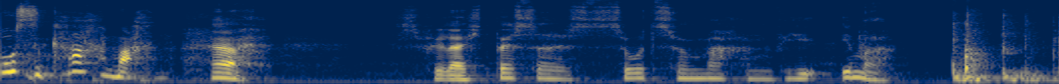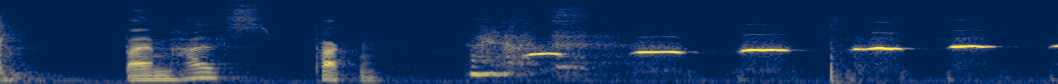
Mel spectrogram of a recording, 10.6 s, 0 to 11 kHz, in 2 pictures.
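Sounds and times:
speech: 0:00.0 - 0:01.4, 0:02.0 - 0:05.2, 0:05.9 - 0:08.2
person whistling short high notes: 0:07.8 - 0:10.5.

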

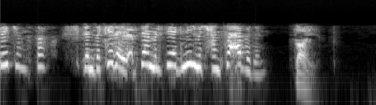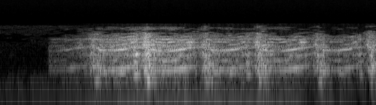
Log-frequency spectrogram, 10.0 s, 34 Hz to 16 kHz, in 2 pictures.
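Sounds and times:
speech: 0:00.0 - 0:04.3
car engine revving after a repair: 0:05.7 - 0:10.0.

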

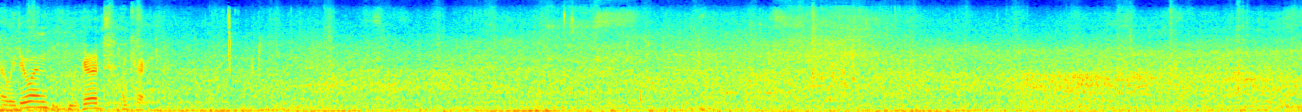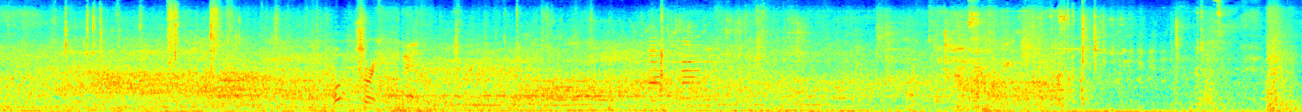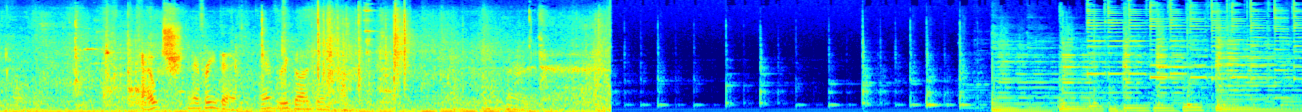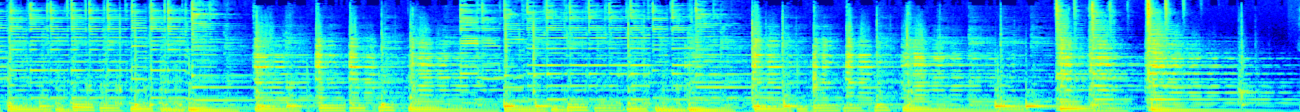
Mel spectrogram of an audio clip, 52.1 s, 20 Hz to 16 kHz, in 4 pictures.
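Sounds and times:
speech: 0:00.0 - 0:01.8, 0:16.7 - 0:17.1, 0:27.6 - 0:29.8
busy road traffic with passing pickup trucks: 0:00.0 - 0:32.2, 0:35.9 - 0:52.0
thump: 0:25.7 - 0:26.1.

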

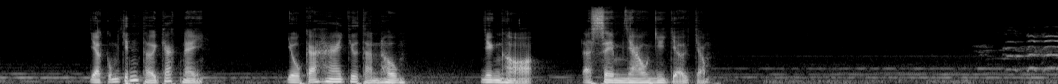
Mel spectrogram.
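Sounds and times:
low rumbling background: 0:00.0 - 0:09.8
speech: 0:00.9 - 0:02.1, 0:02.9 - 0:04.2, 0:04.8 - 0:07.2
rooster crowing at dawn: 0:09.7 - 0:10.5.

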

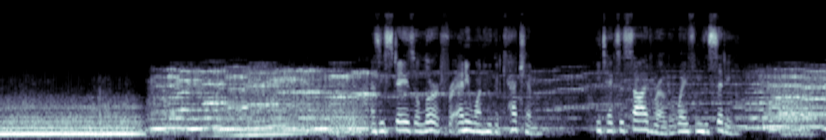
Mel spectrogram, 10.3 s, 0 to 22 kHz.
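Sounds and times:
car engine droning while being driven: 0:00.0 - 0:06.4
speech: 0:04.7 - 0:09.4.

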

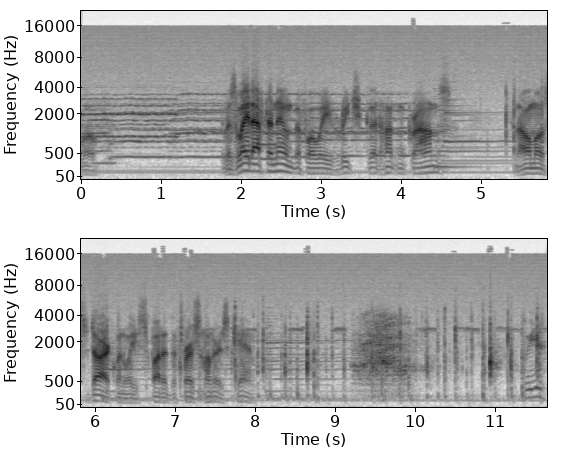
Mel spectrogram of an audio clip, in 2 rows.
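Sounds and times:
speech: 0:01.8 - 0:04.8, 0:05.4 - 0:08.4, 0:11.4 - 0:11.6
horse hooves clip-clopping: 0:06.6 - 0:11.6
horse whinnying at a hunter's camp: 0:07.3 - 0:11.6.

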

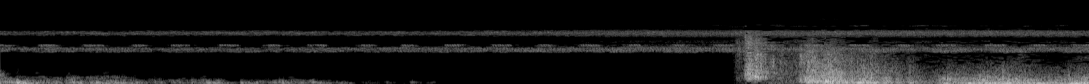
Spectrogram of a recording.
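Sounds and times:
deep rumbling from a thunderstorm: 0:00.0 - 0:03.5, 0:07.4 - 0:10.8
crickets chirping at night: 0:00.0 - 0:10.8.

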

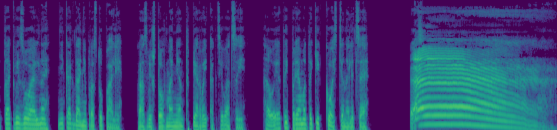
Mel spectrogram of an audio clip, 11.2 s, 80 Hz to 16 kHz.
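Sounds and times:
speech: 0:00.0 - 0:07.4, 0:08.2 - 0:08.9
old man in a cave crying out in pain: 0:08.2 - 0:11.1.

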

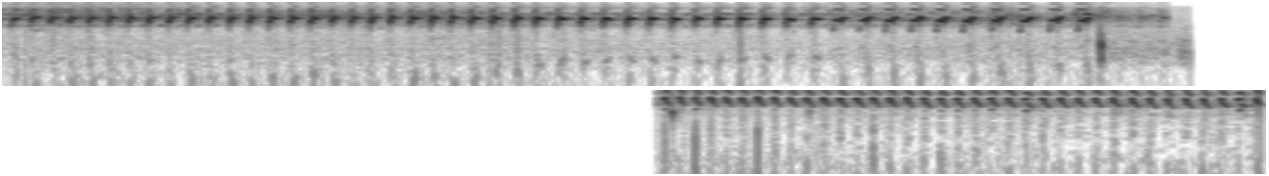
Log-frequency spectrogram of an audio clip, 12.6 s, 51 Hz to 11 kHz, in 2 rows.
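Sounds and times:
lovebird chirping: 0:00.0 - 0:06.0, 0:09.6 - 0:12.6.

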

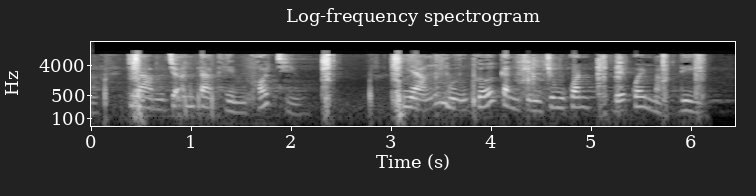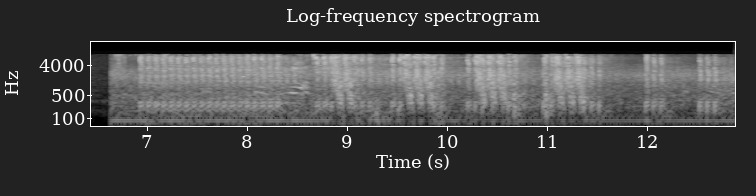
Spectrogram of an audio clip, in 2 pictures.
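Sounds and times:
speech: 0:00.0 - 0:02.2, 0:03.1 - 0:06.2
gunshots in rapid automatic bursts: 0:06.9 - 0:12.8.

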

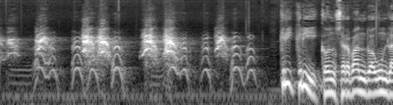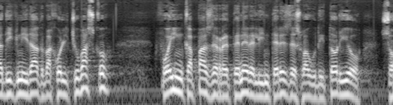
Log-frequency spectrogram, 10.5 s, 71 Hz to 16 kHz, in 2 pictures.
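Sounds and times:
dogs barking: 0:00.0 - 0:03.6
speech: 0:03.8 - 0:06.8, 0:07.4 - 0:10.4.

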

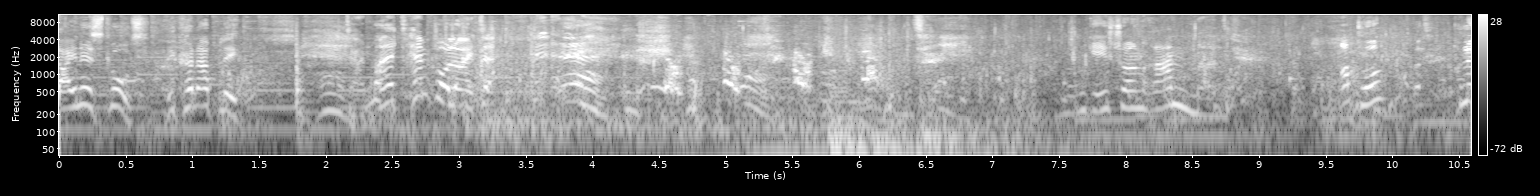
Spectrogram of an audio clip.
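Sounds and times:
speech: 0:00.0 - 0:10.5
dog yipping, whimpering and barking: 0:04.4 - 0:05.8.

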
